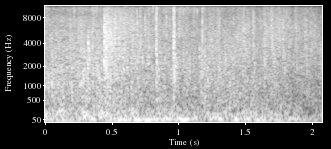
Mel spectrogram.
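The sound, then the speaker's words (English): A heavy boulder smashes against a rocky outcrop on a snowy slope in a deep, rumbling crash, with a few sharp cracks bursting through as the roar holds loud for about two seconds. “Just yards away, the boulder shattered against a rocky outcrop.”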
